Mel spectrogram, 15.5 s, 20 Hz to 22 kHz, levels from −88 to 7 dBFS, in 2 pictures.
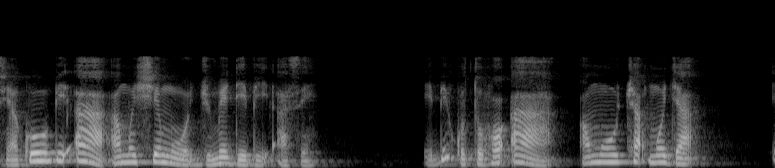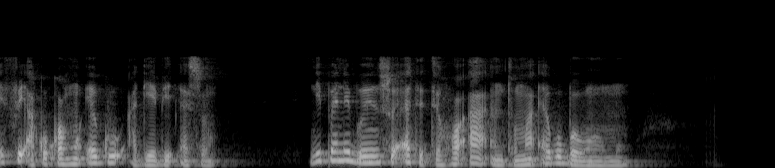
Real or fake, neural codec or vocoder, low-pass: real; none; 5.4 kHz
